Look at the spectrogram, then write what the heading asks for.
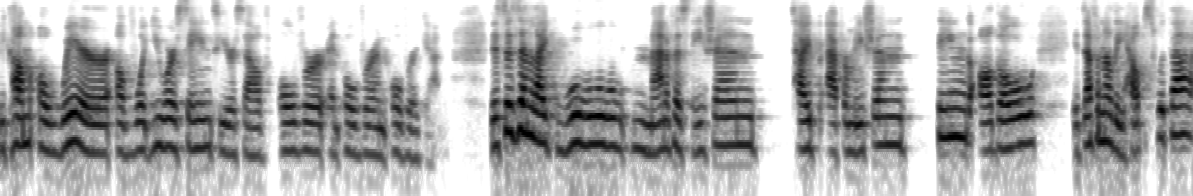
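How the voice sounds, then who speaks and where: In a very clean recording with a silent background, a woman speaks at a medium pitch and a moderate pace, with ordinary pitch variation and big swings in loudness. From Texas. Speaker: life coach. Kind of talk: live stream talk. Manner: casual.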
